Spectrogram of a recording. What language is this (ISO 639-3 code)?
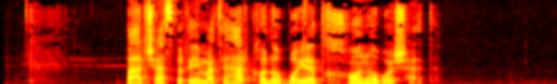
fas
